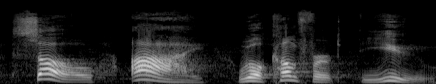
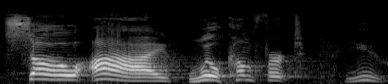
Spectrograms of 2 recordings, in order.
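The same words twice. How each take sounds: First: Put-on slow, low and gentle, like soothing a child; tender promise. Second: Slow, gentle reassurance with I leaned on; tender promise. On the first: Preacher reading God's words to a weeping child, tender and slow. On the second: Acted. Preacher repeating God's promise to his congregation, slow and tender. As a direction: savour each word of comfort.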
